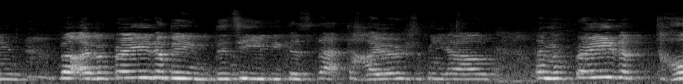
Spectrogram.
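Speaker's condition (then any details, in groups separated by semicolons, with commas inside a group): Cerebral palsy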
